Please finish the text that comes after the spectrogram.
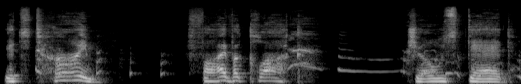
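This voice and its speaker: An actor playing an obsessed young ex-soldier sniper in 1930s radio drama style, slangy, agitated and childishly insistent. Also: male voice, medium pitch, drawn-out words. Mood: desperate, defiant.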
